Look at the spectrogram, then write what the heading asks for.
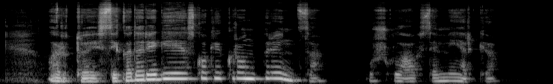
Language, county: Lithuanian, Vilnius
